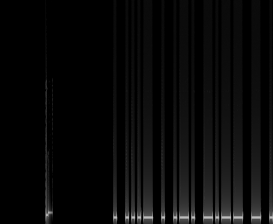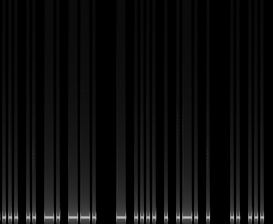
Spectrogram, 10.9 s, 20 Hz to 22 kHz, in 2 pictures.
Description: Morse code, heard as a keyed tone, about 21 wpm, 700 Hz. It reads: EVERYTHING THERE IS
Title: Sentences from Top 1000 Words - Review Part 1 - 20wpm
